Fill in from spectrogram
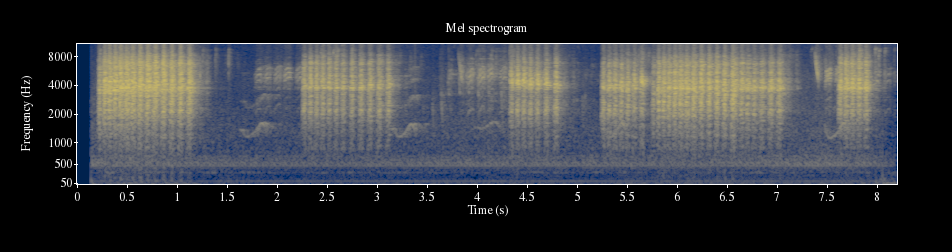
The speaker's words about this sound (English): the magpie is well, just a continuation of the same, but the squawking in the intro this time is louder in the stereo mix.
